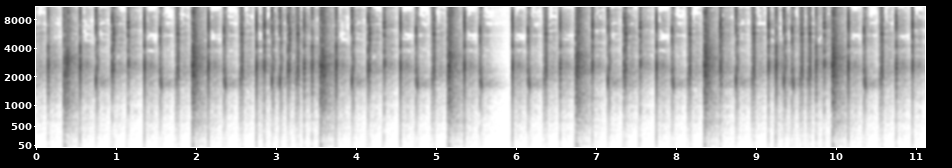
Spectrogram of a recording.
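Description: Quick, irregular clicks and taps of household items being handled and dropped into a kitchen trash can, coming in runs of several a second with a brief pause near the middle.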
